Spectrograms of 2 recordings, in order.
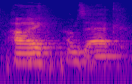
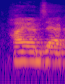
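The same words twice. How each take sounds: First: It is said in a sad-sounding voice. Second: It is said in a plain, neutral voice. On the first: The sadness is carried by the tone of voice. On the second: The sadness is carried only by the words. "I'm sad. This is one way to communicate emotion"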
